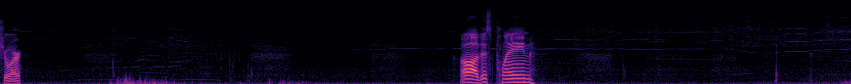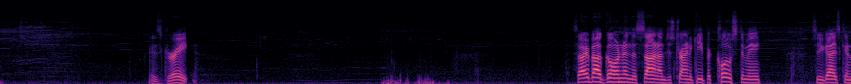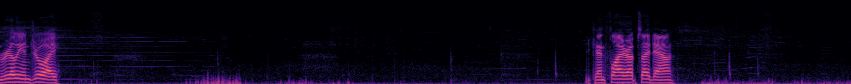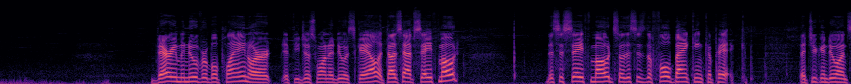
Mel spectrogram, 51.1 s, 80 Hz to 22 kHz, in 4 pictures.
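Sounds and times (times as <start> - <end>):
distant electric model plane whine: 0.0 - 51.0
faint outdoor background: 0.0 - 51.0.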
